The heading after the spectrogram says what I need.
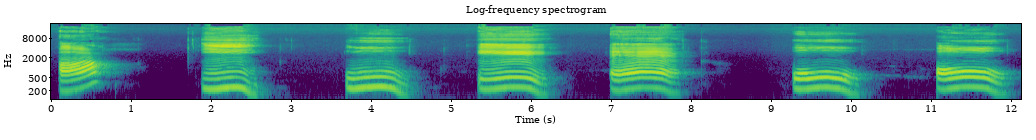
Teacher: ਇਹ ਸਾਰੀਆਂ ਦੀਰਘ ਸਵਰ ਧੁਨੀਆਂ ਹਨ, ਕਿਉਂਕਿ ਇਹਨਾਂ ਧੁਨੀਆਂ ਨੂੰ ਉਚਾਰਨ ਵੇਲੇ ਲਘੂ ਸਵਰ ਧੁਨੀਆਂ ਨਾਲੋਂ ਜ਼ਿਆਦਾ ਸਮਾਂ ਲੱਗਦਾ ਹੈ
